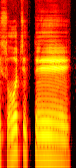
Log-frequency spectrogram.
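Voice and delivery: सोचते stretched very slowly, each syllable held. Shown as a demonstration. Teacher building the word सोचते for pupils, very slow. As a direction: say सोचते as if dictating it to a class. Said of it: "चा के साथ कोई उच्चारण नहीं".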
